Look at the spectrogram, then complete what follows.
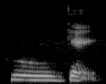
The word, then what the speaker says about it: jugué: So that's going to give us yo jugué, right? If we leave it like with this just the G, it's going to be yo jugué. But we want to preserve the hard G sound, so it's yo jugué.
